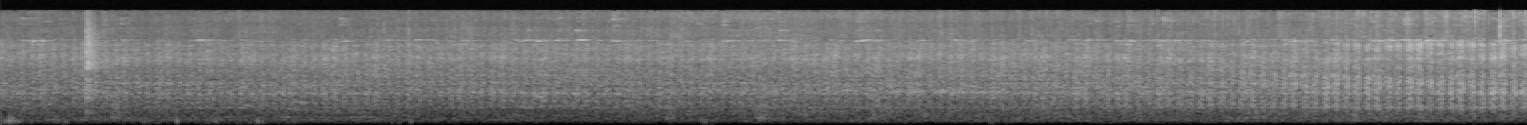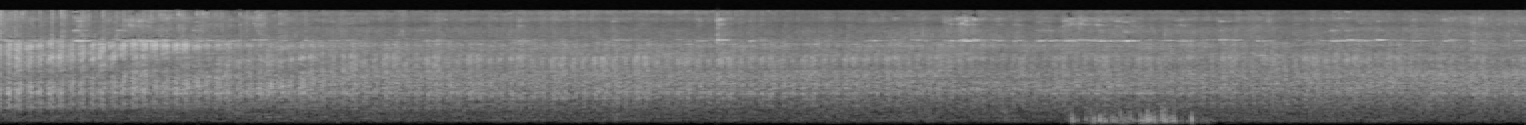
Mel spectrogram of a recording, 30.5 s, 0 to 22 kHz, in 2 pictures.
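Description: Märklin H0 model trains running on plastic-roadbed track: the steady whir of small electric motors and the rattle of wheels, growing louder for a few seconds in the middle as a train passes close. A short low sound breaks in near the end.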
